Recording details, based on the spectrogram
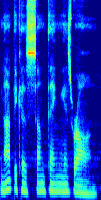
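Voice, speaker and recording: A man narrating a scripted guided sleep meditation in a hushed, deliberate way, in short phrases. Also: deep voice, faint music behind.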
